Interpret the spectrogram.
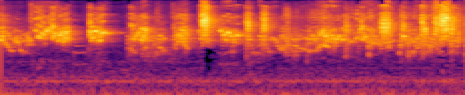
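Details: Budgerigars chirping in a continuous stream of rapid, scratchy, twittering squawks and warbles, high-pitched and unbroken, with brief dips between bursts and a faint background hum.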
